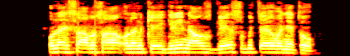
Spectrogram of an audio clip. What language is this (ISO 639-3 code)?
snd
